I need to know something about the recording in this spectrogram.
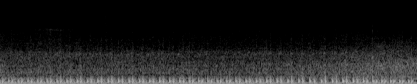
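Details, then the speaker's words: Motorcycle: steady low thumping idle that sags slightly as the clutch reaches its bite point while pulling away; normal rpm dip at clutch engagement. "이게 디지털 터라서 잘 볼 수가 없는데 소리로 들으면은 약간 일정하다 RPM이 떨어지려고 해요 그죠"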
